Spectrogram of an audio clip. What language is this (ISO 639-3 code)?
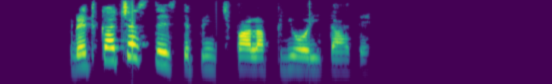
ron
